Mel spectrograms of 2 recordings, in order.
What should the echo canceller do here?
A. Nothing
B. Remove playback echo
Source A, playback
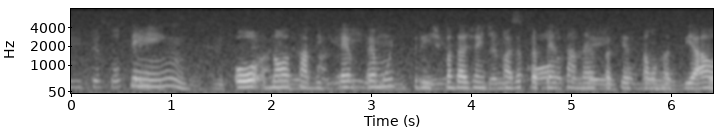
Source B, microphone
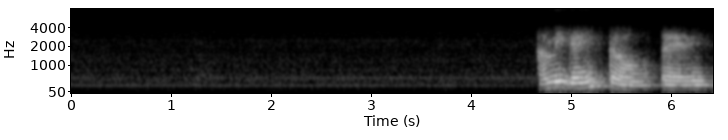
A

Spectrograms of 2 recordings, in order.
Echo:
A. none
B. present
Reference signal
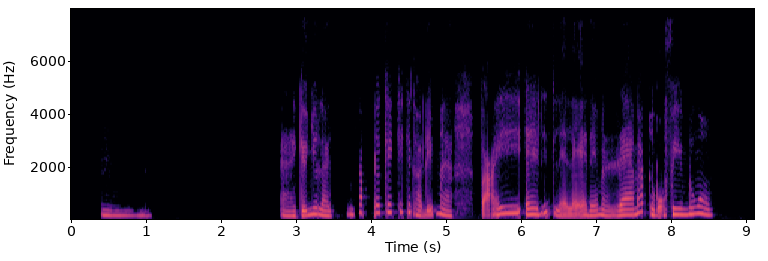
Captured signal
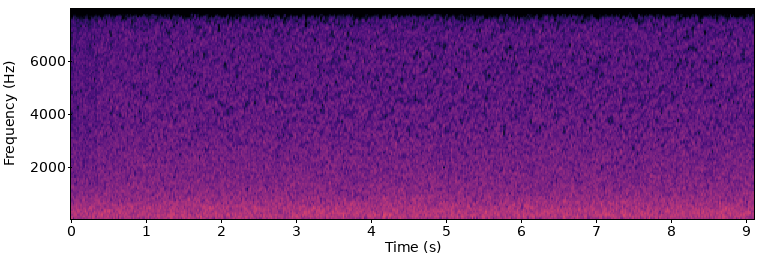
A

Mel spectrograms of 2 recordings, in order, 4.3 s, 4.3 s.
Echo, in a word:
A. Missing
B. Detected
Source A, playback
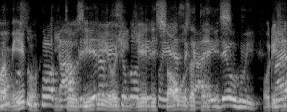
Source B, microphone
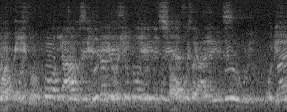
B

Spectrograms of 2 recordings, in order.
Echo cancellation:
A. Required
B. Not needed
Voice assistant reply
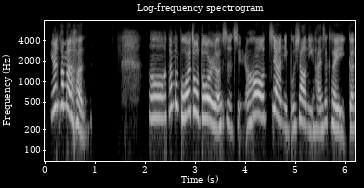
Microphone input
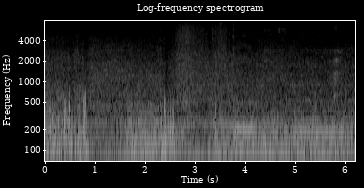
B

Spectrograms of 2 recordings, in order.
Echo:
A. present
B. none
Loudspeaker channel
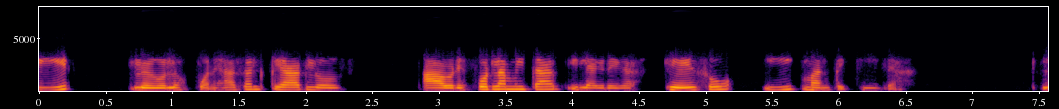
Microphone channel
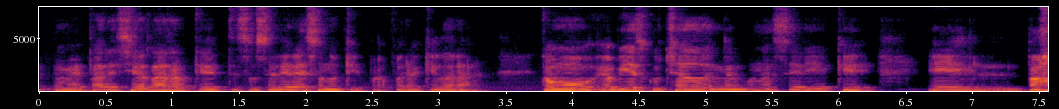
B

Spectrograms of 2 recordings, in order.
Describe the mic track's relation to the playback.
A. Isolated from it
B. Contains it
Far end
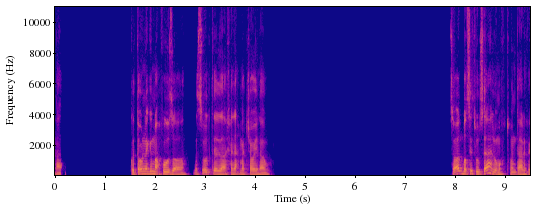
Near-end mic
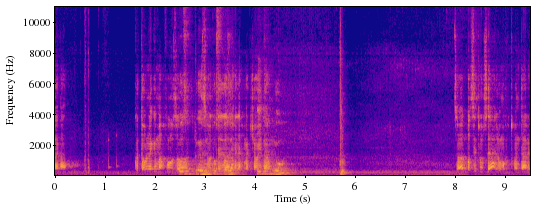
B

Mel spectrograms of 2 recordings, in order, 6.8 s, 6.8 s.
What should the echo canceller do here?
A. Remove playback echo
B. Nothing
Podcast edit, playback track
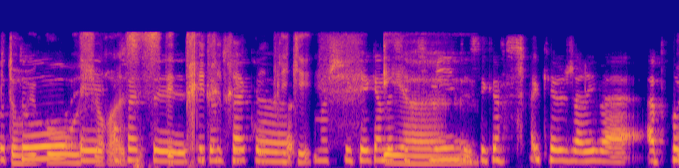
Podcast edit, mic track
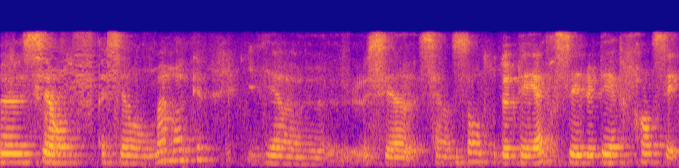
B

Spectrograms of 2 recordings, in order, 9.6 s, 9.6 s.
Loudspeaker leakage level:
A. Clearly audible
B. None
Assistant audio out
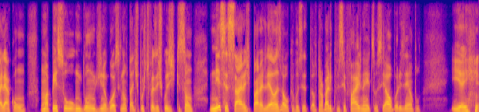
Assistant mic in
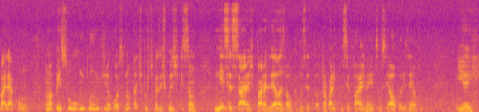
A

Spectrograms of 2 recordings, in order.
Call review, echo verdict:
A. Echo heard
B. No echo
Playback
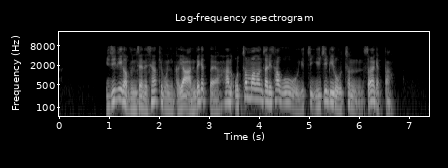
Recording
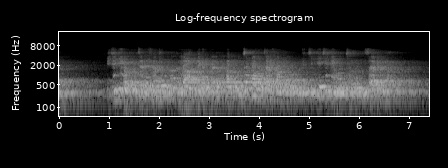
A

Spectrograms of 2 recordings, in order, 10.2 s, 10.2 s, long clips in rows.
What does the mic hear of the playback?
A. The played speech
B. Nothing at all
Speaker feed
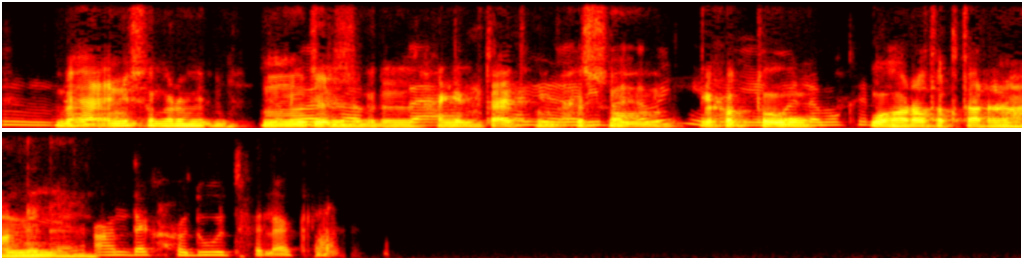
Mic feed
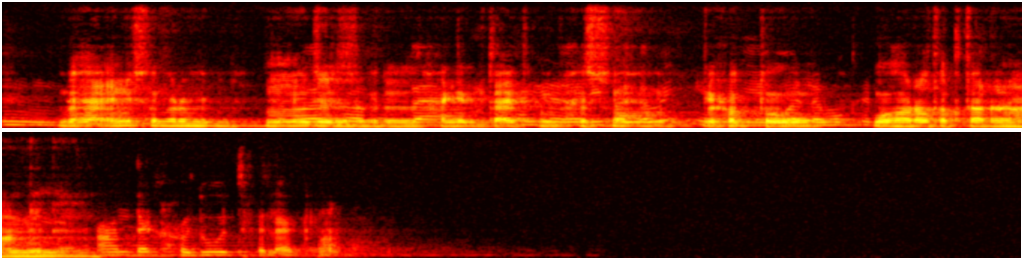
A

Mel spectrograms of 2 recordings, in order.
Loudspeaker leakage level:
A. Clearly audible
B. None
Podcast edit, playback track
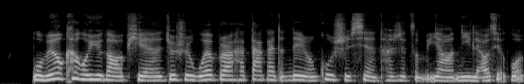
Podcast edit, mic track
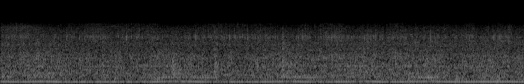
B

